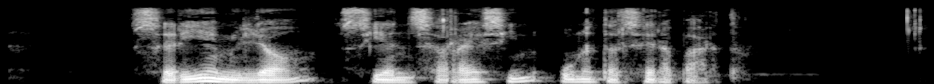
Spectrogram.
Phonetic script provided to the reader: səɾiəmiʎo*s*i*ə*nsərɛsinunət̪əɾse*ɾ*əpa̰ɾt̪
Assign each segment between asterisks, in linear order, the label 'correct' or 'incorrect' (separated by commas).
correct, correct, correct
